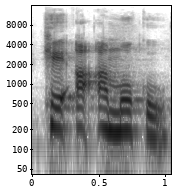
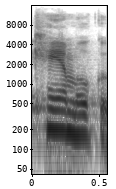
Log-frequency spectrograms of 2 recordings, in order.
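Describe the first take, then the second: First: Every syllable is said, each one separately. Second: One syllable is dropped, making the name shorter. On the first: The speaker calls it right. "every syllable has to be pronounced" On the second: The speaker calls it wrong. "you can't say Ke'amoku"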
